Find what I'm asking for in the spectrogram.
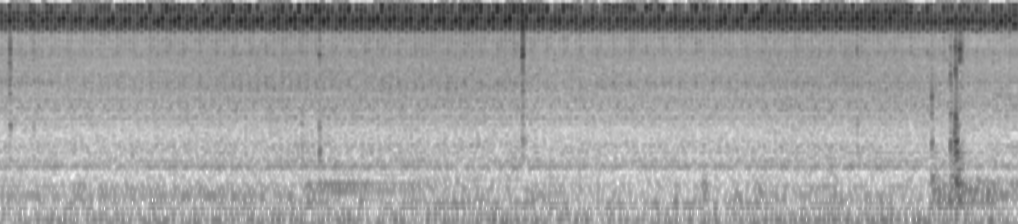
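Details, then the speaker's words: Four-cylinder petrol engine idling roughly right after a newly installed PCM, with a steady misfire. Coils are unplugged one by one to find it. "how do you give a customer's car back saying we just put the pcm in we don't know why you're running rough all right it's a full banger"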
